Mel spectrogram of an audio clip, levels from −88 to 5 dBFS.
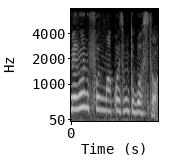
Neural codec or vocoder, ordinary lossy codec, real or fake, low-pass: none; none; real; 7.2 kHz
